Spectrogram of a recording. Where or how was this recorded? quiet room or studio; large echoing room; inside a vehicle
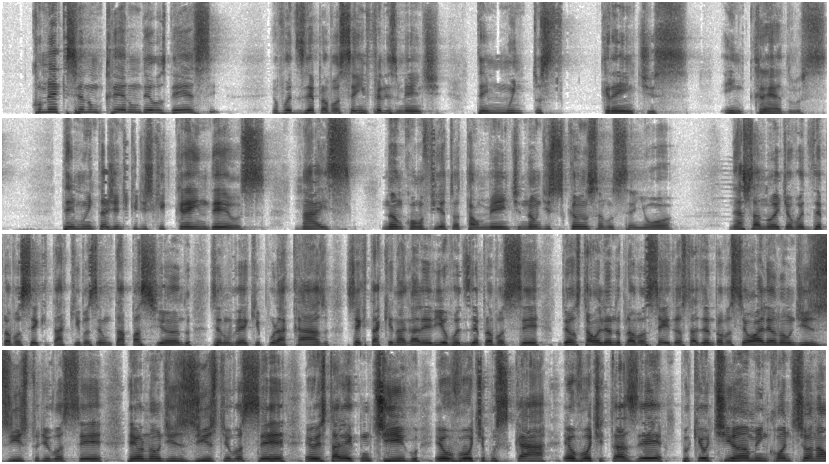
large echoing room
